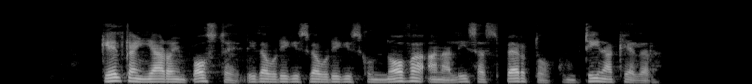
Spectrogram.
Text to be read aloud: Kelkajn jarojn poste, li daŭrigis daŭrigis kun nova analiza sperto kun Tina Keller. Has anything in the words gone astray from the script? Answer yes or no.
no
